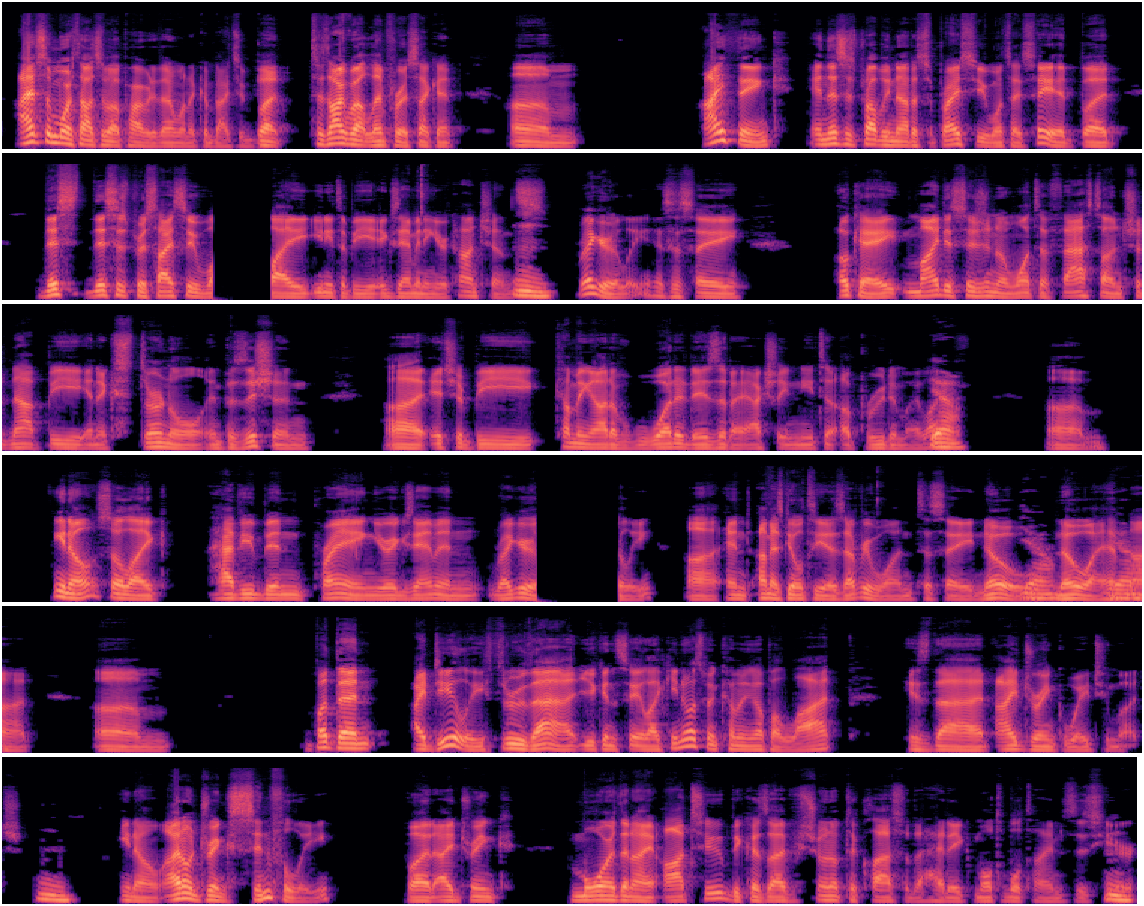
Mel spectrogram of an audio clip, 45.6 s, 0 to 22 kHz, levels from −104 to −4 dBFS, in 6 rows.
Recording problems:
audio freezing; at 9 s and at 26 s for 0.5 s

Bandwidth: 16 kHz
